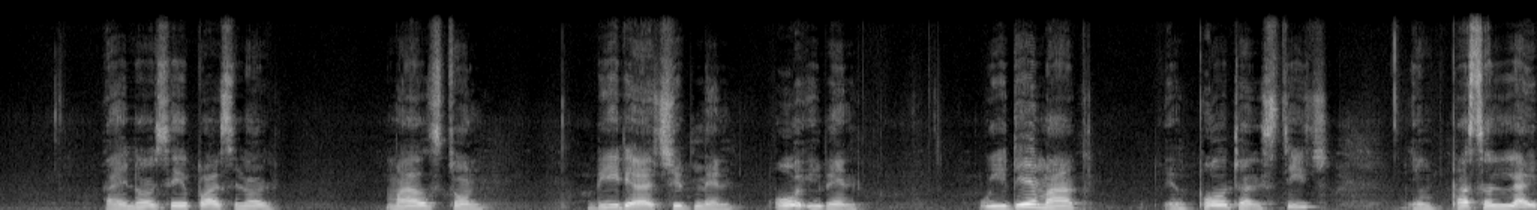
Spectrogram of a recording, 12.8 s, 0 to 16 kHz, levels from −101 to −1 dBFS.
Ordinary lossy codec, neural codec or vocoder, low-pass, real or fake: none; codec, 44.1 kHz, 3.4 kbps, Pupu-Codec; 14.4 kHz; fake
